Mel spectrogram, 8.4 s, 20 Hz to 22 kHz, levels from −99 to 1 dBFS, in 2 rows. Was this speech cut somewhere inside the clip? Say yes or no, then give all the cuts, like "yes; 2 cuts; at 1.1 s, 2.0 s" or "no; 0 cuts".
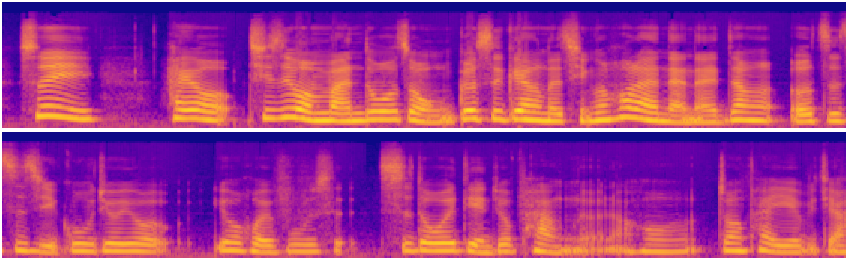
yes; 1 cut; at 6.0 s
